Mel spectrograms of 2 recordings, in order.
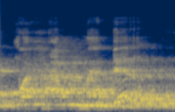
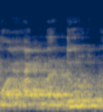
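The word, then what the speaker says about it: محمدًا: Kemudian asyhadu anna Muhammadar Rasulullah, jangan Muhammadur Rasulullah.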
